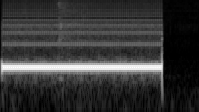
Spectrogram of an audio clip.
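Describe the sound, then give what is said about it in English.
A telephone ringing tone sounds while a call is being placed: one loud, steady, mid-pitched tone holds for about two seconds, then cuts off into silence. “So let's give Ray a call and see if he answers. Do we believe Ray picks up?”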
